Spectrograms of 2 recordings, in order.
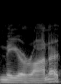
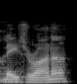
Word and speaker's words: Majorana: Microsoft, kind of is probably the big story of the week was now I've heard it pronounced Majorana chip. It's spelled Majorana.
